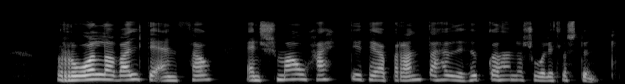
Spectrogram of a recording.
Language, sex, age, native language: Icelandic, female, 60-69, Icelandic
